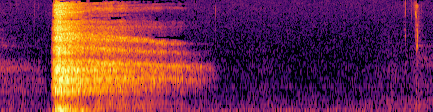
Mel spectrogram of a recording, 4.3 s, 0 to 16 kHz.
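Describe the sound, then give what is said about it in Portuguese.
A single slow exhale during a paced breathing exercise, a loud breathy rush that starts abruptly and tapers off over about one and a half seconds, followed by quiet. “Agora exala em 2 segundos.”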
